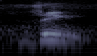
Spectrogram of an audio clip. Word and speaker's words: wring: WRING, रिंग, इसमें हमारा W silent होगा क्योंकि W के बाद हमारा R लेटर है, तो इसको हम पढ़ेंगे रिंग।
